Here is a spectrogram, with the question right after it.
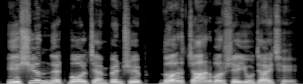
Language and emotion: Gujarati, neutral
